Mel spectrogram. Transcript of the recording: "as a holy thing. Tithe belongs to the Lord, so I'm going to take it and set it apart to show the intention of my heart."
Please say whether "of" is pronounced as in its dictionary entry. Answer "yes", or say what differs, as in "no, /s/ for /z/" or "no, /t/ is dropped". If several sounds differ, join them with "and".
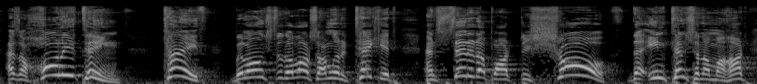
yes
